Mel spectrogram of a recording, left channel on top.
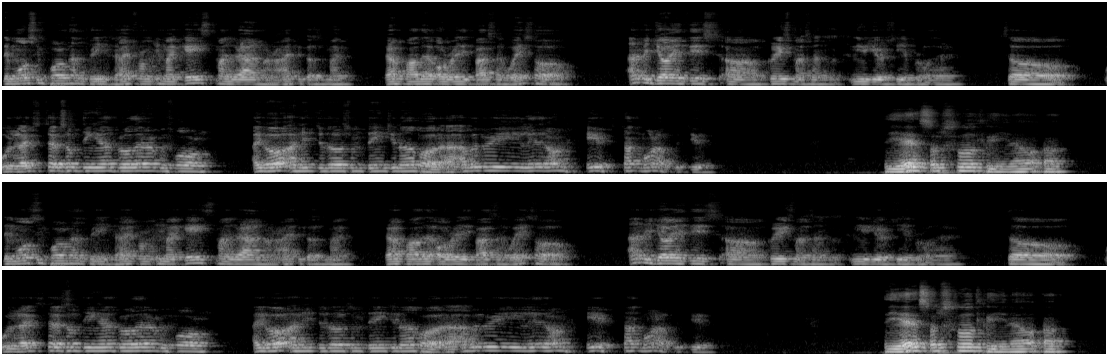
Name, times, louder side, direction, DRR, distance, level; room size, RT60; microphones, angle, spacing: voice 1, 0.0-3.4 3.8-5.6 6.3-9.5 10.1-10.6 11.0-13.1 13.5-18.1, left 1 dB, 75° left, 1 dB, 4.3 m, -26 dB
voice 2, 19.9-21.6, right 1 dB, 80° right, 2 dB, 5.1 m, -20 dB
12.5 x 12.5 x 3.1 m, 0.30 s
head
